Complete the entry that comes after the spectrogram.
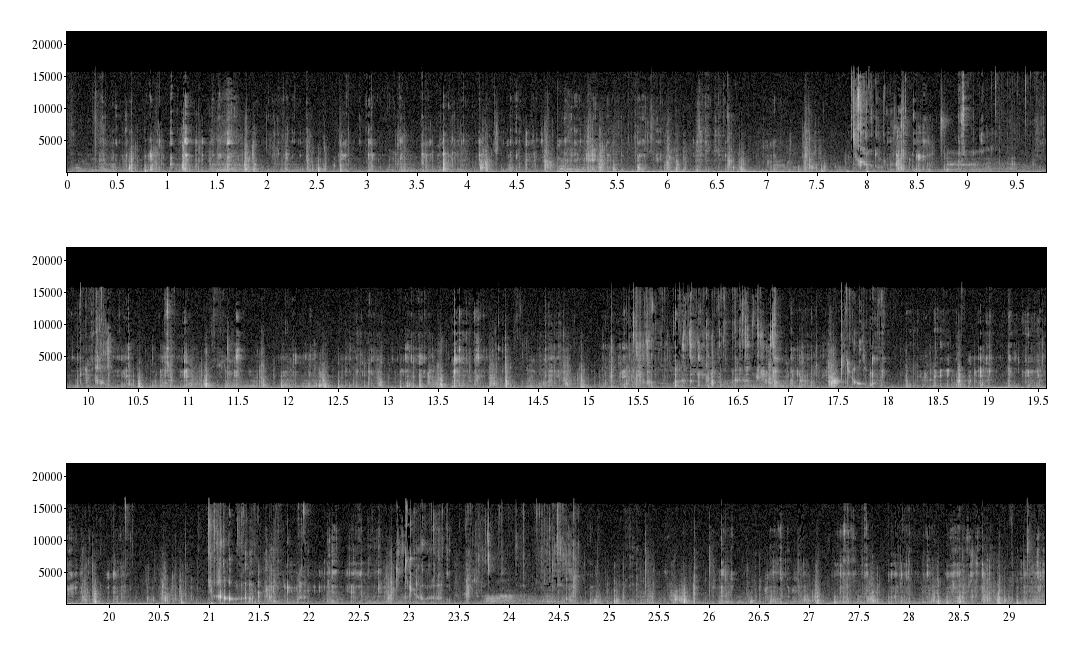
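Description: Close-miked chewing of sticky, sauce-glazed boneless grilled chicken, a steady run of wet smacks and small crunches. The chewing grows louder twice for a couple of seconds, about five and nineteen seconds in.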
